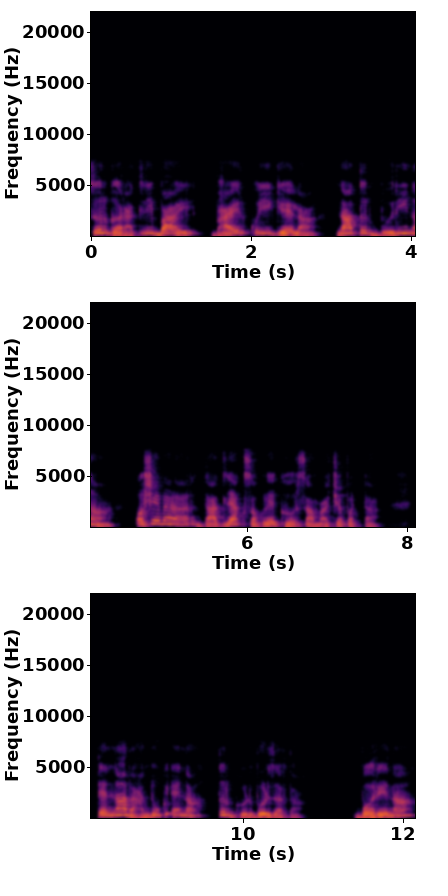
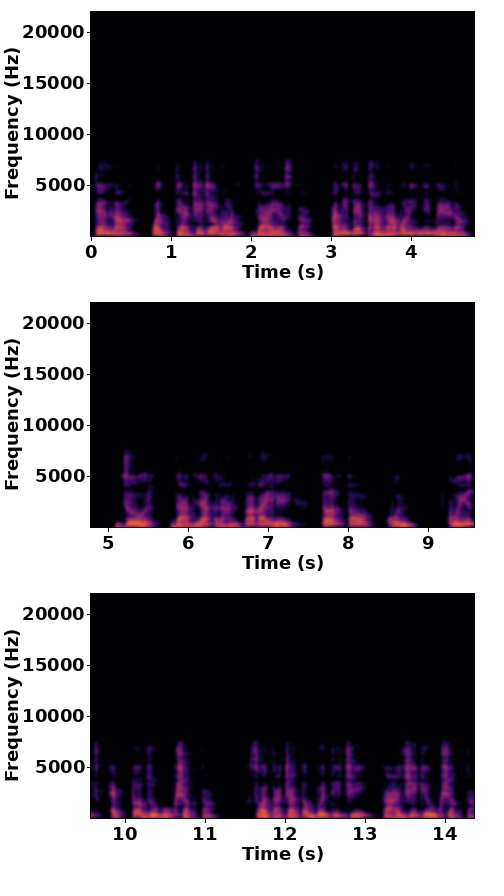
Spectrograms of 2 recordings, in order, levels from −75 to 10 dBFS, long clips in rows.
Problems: none marked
